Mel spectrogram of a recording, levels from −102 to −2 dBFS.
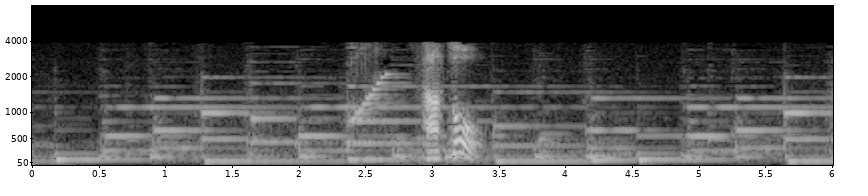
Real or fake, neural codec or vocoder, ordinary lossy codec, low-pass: real; none; AAC, 16 kbps; 7.2 kHz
